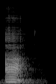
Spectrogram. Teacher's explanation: Makhrajnya hamzah itu di akhir tenggorokan sama dengan ha, dan ringan cara bacanya. A, kita tinggal mangap saja a.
